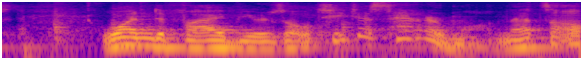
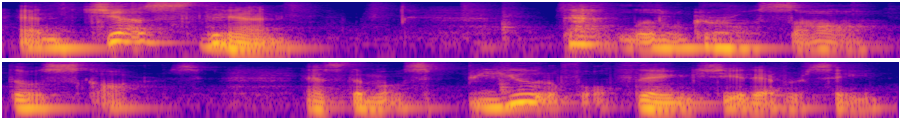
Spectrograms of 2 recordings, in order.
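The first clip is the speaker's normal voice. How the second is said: normal talking voice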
